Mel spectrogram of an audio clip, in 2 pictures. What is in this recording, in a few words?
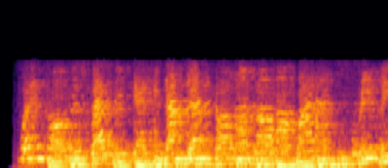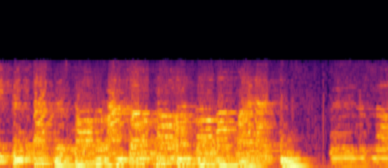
commercials, quinine; bromo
